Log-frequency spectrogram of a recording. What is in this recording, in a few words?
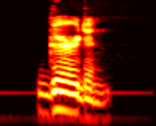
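"guerdon" US English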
